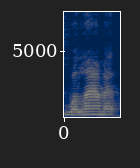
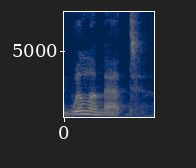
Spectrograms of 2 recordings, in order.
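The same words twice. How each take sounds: First: The word ends rhyming with 'damn it'. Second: The word does not end rhyming with 'damn it'. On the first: The speaker calls it right. "that's Willamette like, damn it" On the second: The speaker calls it wrong. "I used to say Willamette"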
